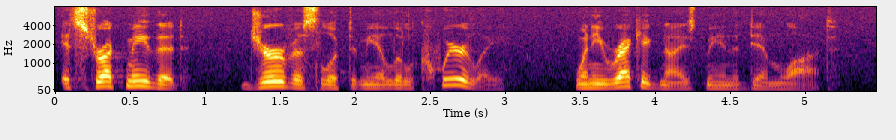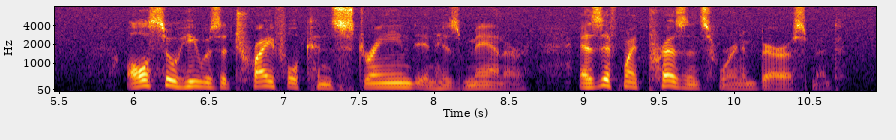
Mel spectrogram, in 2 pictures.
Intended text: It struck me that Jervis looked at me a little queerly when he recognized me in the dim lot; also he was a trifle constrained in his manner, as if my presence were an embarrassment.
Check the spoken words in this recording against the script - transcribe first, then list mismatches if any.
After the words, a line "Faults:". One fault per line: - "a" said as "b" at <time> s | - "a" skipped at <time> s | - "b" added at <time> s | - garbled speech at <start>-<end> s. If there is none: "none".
It struck me that Jervis looked at me a little queerly when he recognized me in the dim lot; also he was a trifle constrained in his manner, as if my presence were an embarrassment.
Faults:
none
